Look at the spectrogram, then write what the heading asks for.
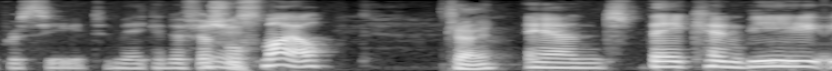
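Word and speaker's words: smial: These Smeal? Smile. SMIL. Yes, sorry.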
